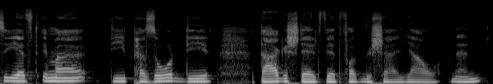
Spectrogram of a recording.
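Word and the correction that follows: Yeoh: Aber Michelle ist, Yo sagt man Yo. einfach nur.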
